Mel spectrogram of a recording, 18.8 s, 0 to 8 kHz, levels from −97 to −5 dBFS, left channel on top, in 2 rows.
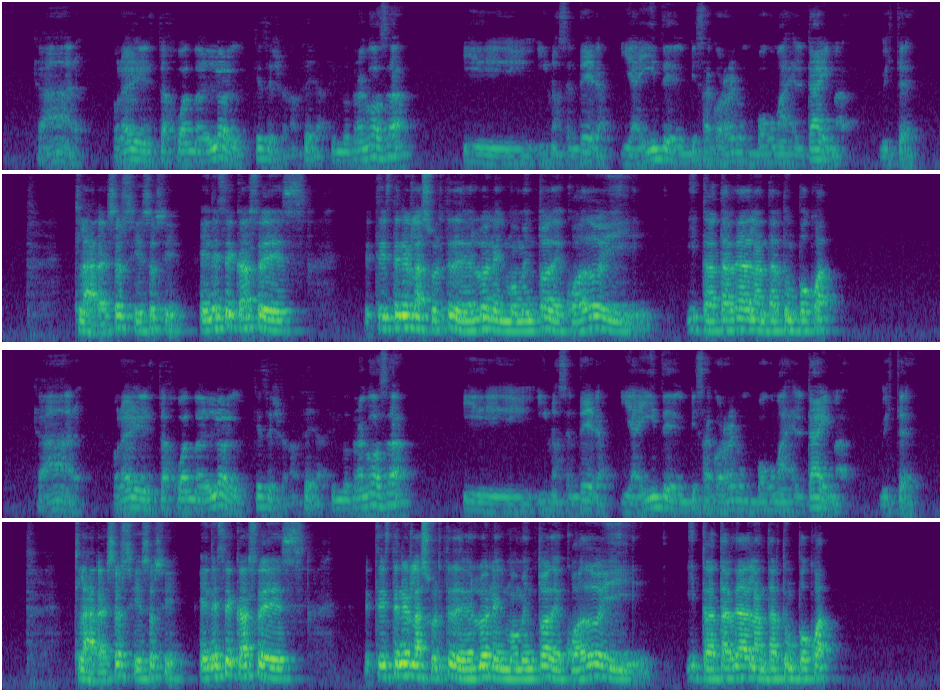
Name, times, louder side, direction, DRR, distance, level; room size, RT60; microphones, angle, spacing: voice 1, 0.3-0.8 1.1-4.1 4.6-8.5 8.8-9.1 11.8-11.9, right 1 dB, 10° right, 0.4 m, -42 dB
voice 2, 10.1-12.4 13.1-15.8 16.2-17.6, right 2 dB, 55° right, 0.6 m, -29 dB
2.5 x 2.4 x 2.2 m
head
